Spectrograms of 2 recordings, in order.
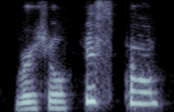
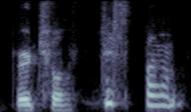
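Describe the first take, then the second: First: Squeaky fist bump call; high playful. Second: High upbeat. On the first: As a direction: pitch it way up, playful. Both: Shown as a demonstration. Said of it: "let me do it like this".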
